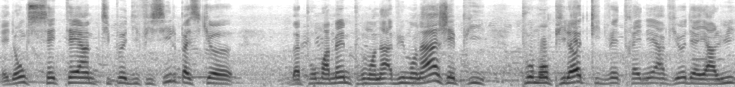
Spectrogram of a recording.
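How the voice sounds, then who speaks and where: A man with a high voice speaks at a fairly slow pace with ordinary pitch variation over noticeable background noise. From Alsace, France. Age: 70s. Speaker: blind tandem cyclist. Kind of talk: interview.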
